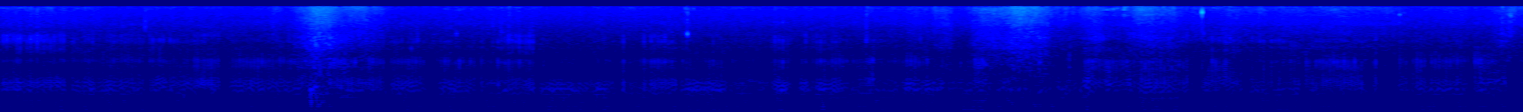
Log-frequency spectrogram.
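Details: White kitten asleep and snoring indoors; a soft, low, steady rumbling breath repeats continuously with faint rhythmic rises and falls and no other clear sounds.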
